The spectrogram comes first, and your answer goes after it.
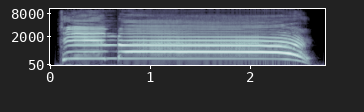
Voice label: Timber M, male; Yelling Sound Effects; Calls, caution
